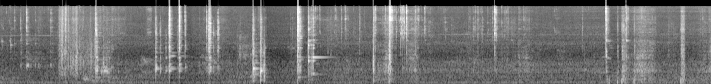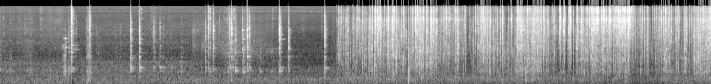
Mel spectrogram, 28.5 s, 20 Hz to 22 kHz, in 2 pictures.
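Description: Sharp metal clinks and clicks as the folding steel pot supports of a compact canister gas stove are unfolded and set up. About 21 seconds in, a continuous crackly rushing noise starts and runs on.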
